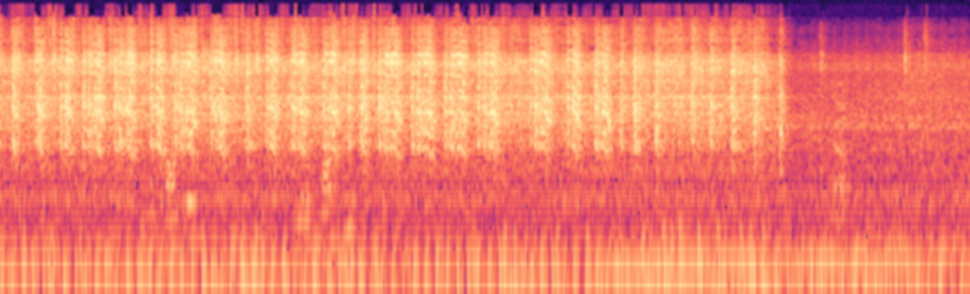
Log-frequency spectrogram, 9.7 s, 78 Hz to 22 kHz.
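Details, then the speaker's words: Polaris Sportsman 600 ATV engine: long, fast, even starter cranking with only weak, scattered firing that never catches; hard starting from low compression, only 120 psi in one cylinder. "yep unfortunately she's got no compression Wow I don't say no compression she's got 120 pounds in one cylinder which is still obviously not enough"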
